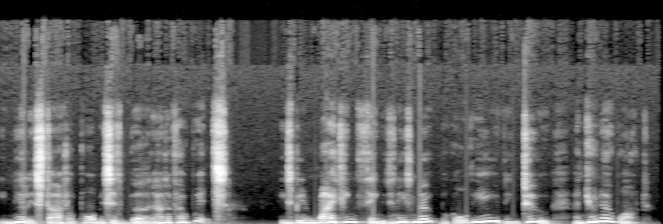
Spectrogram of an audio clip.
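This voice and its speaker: A man's voice: sits high, big pitch swings, brisk, warm tone, husky, pitched above the performer's own voice, heavily acted, rough recording. A British man voicing a suspicious, fretful middle-aged housewife in a storybook, chatty and confiding. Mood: puzzled, suspicious.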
